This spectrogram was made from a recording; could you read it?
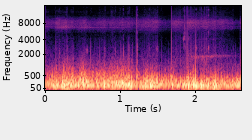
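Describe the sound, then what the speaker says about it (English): Heavy wind buffets the microphone with a constant low rumble and roar, loud and close throughout, with no other clear sounds. "Oh no, this is getting ridiculously windy."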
